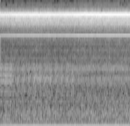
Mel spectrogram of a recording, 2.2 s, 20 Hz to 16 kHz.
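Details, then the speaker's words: Car amplifier playing a 50 Hz test tone into a test speaker through a 100-volt capacitor filter, gain turned down: only a faint, deep, clean tone with no fuzz; gain set correctly, no clipping. "When you get to where you're not hearing the fuzzy, all you're hearing is a very faint 50 hertz tone, nice and deep, no fuzziness to it, then you're good."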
